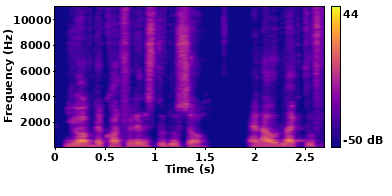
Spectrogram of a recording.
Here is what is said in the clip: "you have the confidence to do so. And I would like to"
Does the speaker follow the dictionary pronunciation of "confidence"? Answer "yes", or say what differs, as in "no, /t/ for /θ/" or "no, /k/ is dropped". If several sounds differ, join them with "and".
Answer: yes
